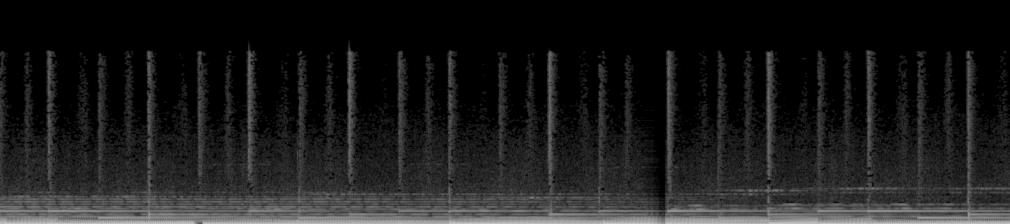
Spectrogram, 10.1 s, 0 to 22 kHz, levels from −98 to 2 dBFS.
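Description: At 6.46 s the sound stalls for about 191 ms, to 6.66 s, held as a fading buzz or hiss rather than silence, then resumes where it stopped with nothing lost. This is a call audio freeze, likely from delayed packets draining the jitter buffer.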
